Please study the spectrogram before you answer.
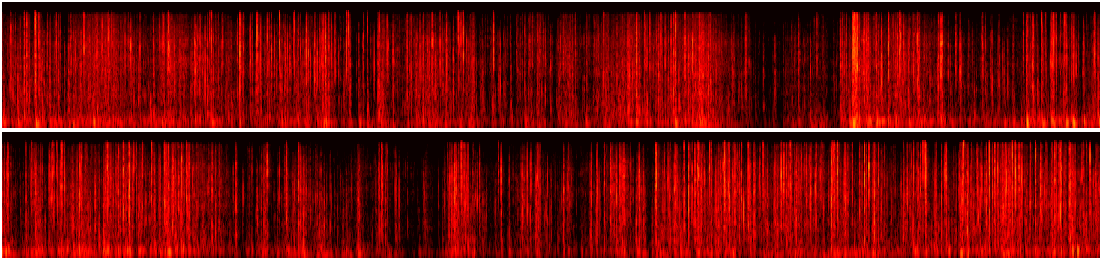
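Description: Fingers crinkle and squeeze a large Walkers sharing-bag crisp packet made of thin metallised plastic with crisps inside. The result is a dense, continuous crackle with sharp, bright crunches over a low rustle. It drops briefly quieter around five and ten seconds before the crinkling picks up again.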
